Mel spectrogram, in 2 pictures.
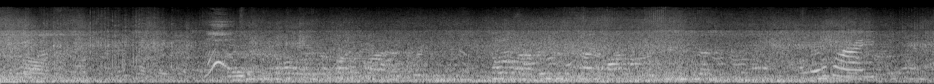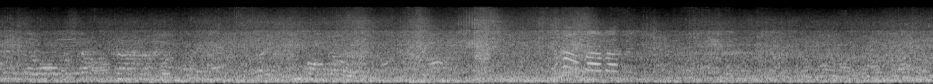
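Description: Dirt bike engines whine and rev around a track.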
